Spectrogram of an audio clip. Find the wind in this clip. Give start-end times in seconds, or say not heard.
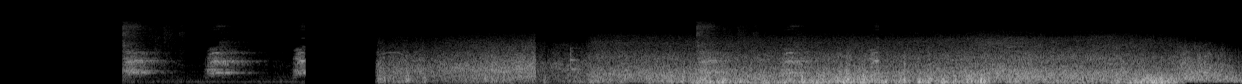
3.8-12.3.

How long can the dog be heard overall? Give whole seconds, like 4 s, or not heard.
4 s.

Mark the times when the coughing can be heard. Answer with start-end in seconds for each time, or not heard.
not heard.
